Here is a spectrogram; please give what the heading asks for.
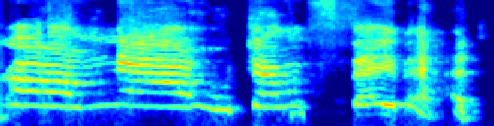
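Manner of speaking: very high, drawn-out whine of protest; mother's mock wail. Mother begging her teasing son to stop, high mock wail. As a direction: wail it like a comically wounded mother. Mother's distressed reply, acted out.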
